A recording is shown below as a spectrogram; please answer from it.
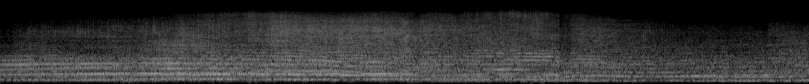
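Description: American Short Tracker race cars run heat race laps at Rockford Speedway, a continuous loud roar of several engines running single file that sustains throughout with slight rises and falls, no voices.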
